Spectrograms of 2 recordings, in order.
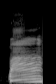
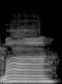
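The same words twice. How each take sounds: First: The pitch starts high and rises slightly. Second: The pitch stays high and level throughout. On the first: The speaker calls it right. "if you start high and have a little bit of rise, it's ma horse" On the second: The speaker calls it wrong. "it's not ma, you know, this sort of high level tone"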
